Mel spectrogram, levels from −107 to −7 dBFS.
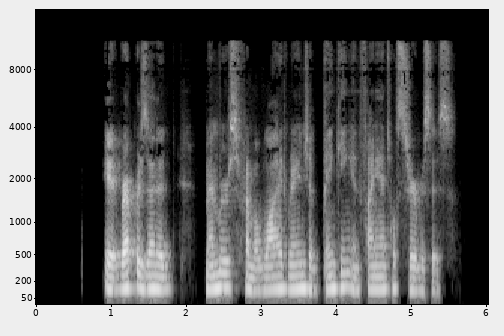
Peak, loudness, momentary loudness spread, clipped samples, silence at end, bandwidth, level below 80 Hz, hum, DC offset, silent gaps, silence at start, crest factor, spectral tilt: -6 dBFS; -26 LUFS; 11 LU; under 0.1%; 0.5 s; 11.5 kHz; -58 dBFS; none; under 0.1%; none; 0.9 s; 20 dB; -6.5 dB/octave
